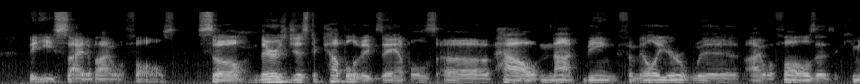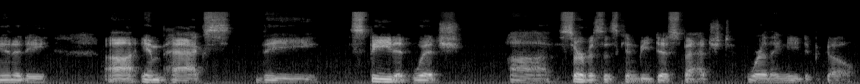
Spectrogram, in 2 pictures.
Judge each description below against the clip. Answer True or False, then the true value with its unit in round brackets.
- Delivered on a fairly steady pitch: True (2.3 semitones)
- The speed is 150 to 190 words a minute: False (140 wpm)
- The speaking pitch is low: True (100 Hz)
